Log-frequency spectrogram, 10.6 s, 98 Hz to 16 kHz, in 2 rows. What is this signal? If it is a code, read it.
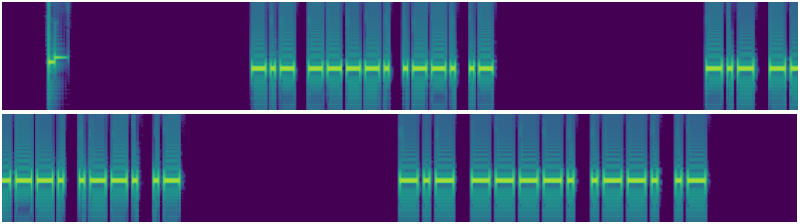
Morse code, heard as a keyed tone, about 34 wpm, 700 Hz. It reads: K9PA K9PA K9PA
